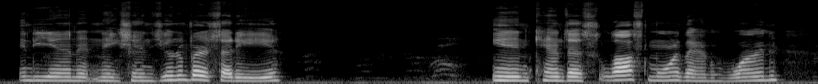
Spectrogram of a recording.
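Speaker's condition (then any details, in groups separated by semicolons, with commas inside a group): Cerebral palsy; from birth, walks with walker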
